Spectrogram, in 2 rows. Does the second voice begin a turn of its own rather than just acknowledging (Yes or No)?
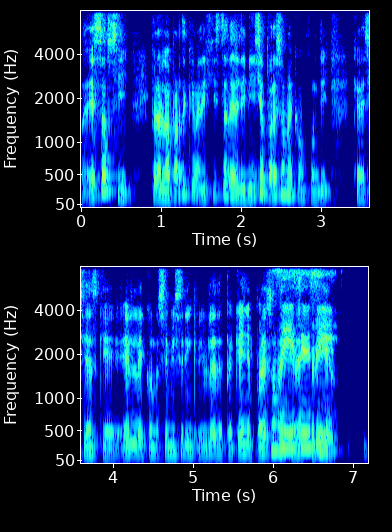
Yes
